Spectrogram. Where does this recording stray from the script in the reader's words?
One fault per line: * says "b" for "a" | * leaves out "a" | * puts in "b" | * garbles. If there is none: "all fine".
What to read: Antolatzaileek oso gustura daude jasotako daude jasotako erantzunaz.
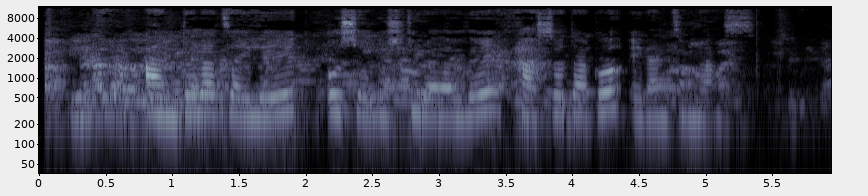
* leaves out "daude jasotako"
